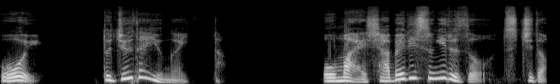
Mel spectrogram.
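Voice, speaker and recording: At a very slow pace with long, frequent pauses, a woman speaks in a fairly low pitch with a dark, mellow tone, vocal fry and very wide pitch swings. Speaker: audiobook narrator. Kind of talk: reading aloud.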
